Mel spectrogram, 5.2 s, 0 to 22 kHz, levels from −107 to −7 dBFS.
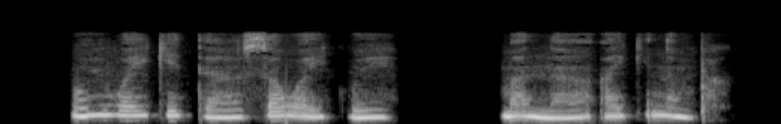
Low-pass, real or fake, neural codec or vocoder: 7.2 kHz; real; none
